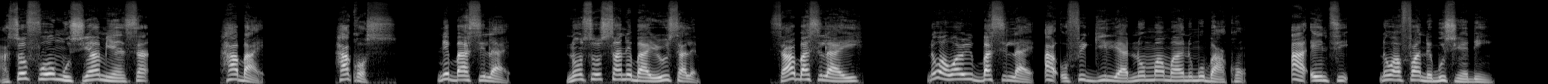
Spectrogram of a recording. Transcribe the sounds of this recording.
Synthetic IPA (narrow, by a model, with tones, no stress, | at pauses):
a̰˨sɔ˦fʊ˦ɔ˦mũ˨su˨a˦mĩ˨ɛ̃˨n̩˨sã˦ | ha˦ba̰˨ɪ̰˨ | ha˦kʰɔ˨s | nɪ̃˦ba˦si˦la̰˨ɪ̰˨ | nʊ̃˦n̩˦sʊ˦sã˦nɪ̃˦baː˨je˨ɾu˦sa˨lɛ̰̃˨m | saː˨˦ba˦si˦la˨jɪ˦ | nɪ̃˦wa˨wa˦ɾɪ˦ba˦si˦la˨ɪ̰˨a˨ʔɔ˨fɾi˦ɡi˦li˨a˨˦nʊ̃˦m˦mã˦mã˨˦nʊ̃˦mũ˦ba̰ː˨kʰʊ̰̃˦ | a˨ʔɛ̃˦n̩˦tʰi˦ | nã˦wa˦fa˦nɛ̃˨bu˦sɥa˨dɪ̃˦ŋ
